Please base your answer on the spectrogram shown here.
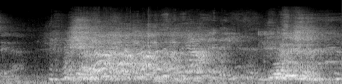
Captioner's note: laughter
